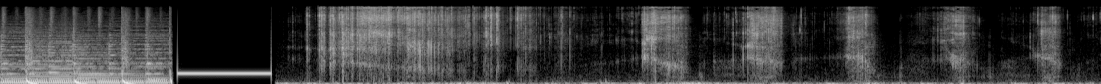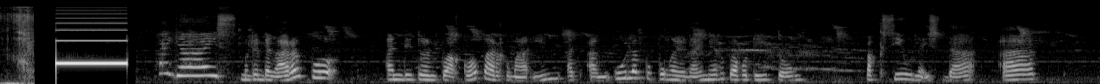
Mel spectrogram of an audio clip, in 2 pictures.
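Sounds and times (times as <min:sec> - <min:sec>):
crunching crisp food: 0:02.8 - 0:11.4
electronic beep: 0:11.6 - 0:12.3.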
